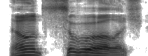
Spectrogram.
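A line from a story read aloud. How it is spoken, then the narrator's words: Growling. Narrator (Russian): рычал ему вслед Хаген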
